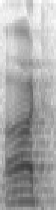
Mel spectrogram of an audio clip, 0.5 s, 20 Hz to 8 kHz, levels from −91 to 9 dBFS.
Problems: constant background noise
